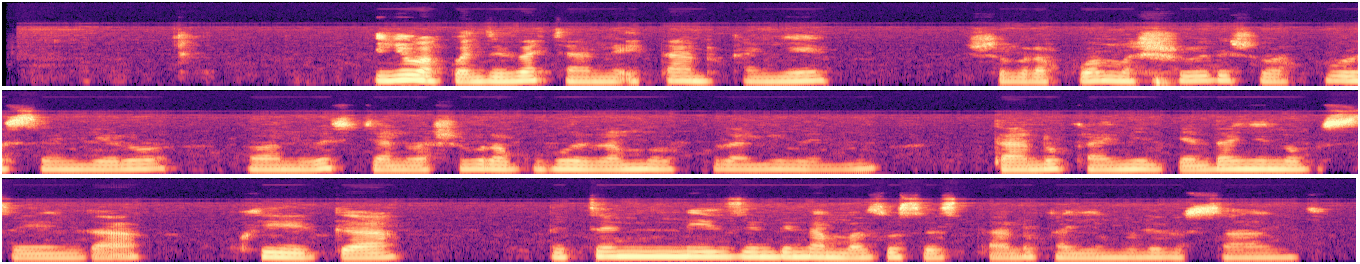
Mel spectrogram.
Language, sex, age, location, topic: Kinyarwanda, female, 25-35, Musanze, government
